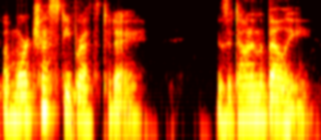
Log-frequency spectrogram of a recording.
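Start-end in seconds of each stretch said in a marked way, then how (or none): none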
